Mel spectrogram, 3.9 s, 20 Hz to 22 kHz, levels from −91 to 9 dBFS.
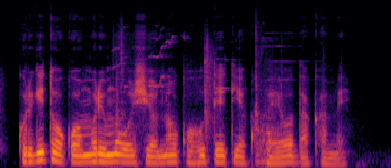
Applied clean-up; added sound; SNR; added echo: neural mask model RNNoise.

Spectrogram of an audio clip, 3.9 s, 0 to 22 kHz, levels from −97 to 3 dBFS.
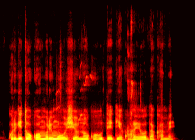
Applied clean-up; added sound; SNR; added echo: neural mask model Resemble Enhance denoiser.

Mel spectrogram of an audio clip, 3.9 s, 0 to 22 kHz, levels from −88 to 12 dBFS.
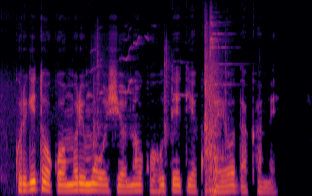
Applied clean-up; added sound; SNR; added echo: classical method spectral subtraction.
